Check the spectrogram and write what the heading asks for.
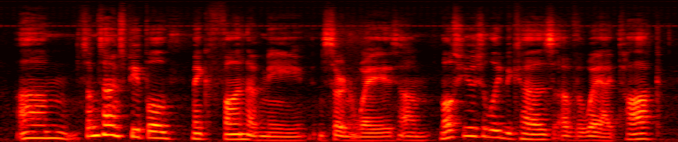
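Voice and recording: A man speaks at a moderate pace in a medium pitch, his voice swinging widely up and down.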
